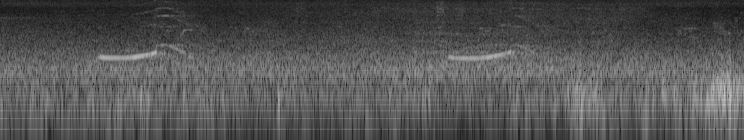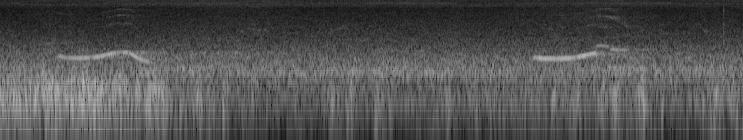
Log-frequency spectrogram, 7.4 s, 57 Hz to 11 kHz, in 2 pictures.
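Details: Lone otter at Pandan River, Singapore, on 28 December 2021 at 6:54 pm: four short, upward-sweeping chirps spaced about two seconds apart over a steady rushing background like wind or flowing water.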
